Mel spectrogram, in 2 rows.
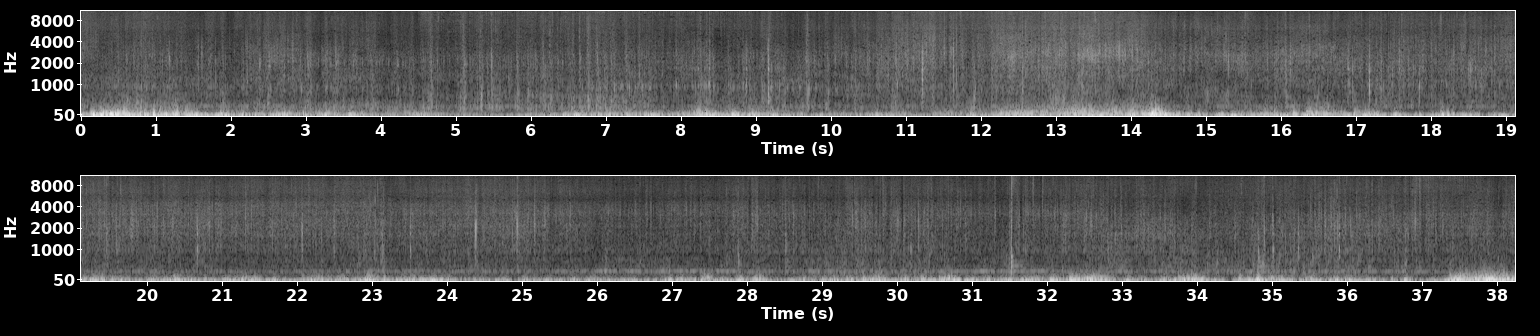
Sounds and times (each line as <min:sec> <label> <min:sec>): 0:00.0 Driving a MTB on a road 0:38.2
0:00.0 wind noise 0:38.2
